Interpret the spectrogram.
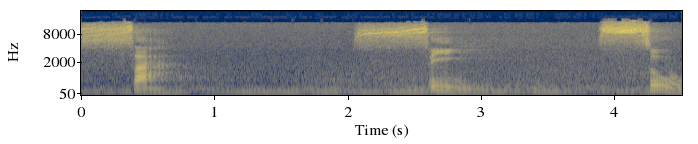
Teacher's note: diucapkan sebagaimana kita mengucapkan huruf sah yaitu ujung lidah di antara dua gigi seri kita · Di antara sifat yang menonjol ketika kita mengucapkan huruf sa atau huruf sin adalah sifat as-safir, di mana ketika kita mengucapkan huruf sa ada suara tambahan yang menyerupai dengan suara belalang. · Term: huruf tsa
